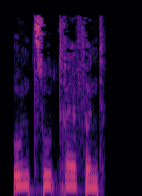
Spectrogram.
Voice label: "unzutreffend", German; adjectives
